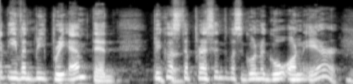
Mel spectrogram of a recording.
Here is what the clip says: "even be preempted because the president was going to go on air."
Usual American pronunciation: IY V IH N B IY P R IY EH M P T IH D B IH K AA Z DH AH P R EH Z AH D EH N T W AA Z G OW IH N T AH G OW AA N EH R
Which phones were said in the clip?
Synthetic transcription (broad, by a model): IY V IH N B IY P R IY EH M P T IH D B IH K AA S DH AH P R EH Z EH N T W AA S G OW N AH G OW AA N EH R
